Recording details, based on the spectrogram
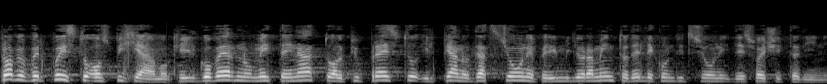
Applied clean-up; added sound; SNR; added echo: none; none; none; none.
